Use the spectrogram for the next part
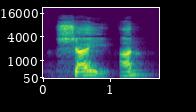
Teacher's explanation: شیئن ہم نے یہاں پر یا کو نہیں کھینچا بلکہ شی نرمی کے ساتھ اسے پڑھا. اس کی وجہ یہ ہے کہ یہاں پر یا لین ہے.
